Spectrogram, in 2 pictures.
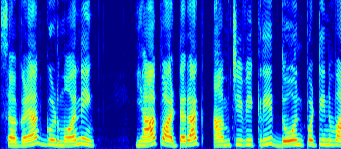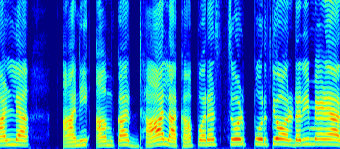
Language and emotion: Goan Konkani, happy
